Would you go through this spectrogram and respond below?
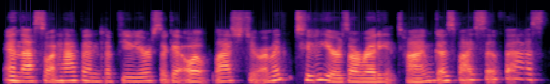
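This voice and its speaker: A middle-aged woman chatting casually as a podcast host, telling personal stories of faith in an animated way and often acting out what people said. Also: lowish voice, moderate pace, gravelly. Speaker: podcast host and life coach. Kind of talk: casual conversational storytelling with faith testimony.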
